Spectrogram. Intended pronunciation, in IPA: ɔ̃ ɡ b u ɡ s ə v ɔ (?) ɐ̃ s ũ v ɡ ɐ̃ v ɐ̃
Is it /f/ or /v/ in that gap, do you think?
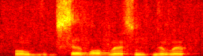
v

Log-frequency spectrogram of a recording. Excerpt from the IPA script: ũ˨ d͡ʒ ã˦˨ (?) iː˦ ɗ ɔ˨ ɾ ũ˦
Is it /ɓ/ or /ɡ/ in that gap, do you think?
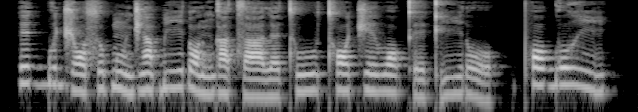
ɓ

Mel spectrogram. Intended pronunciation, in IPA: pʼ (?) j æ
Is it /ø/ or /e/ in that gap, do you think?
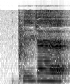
e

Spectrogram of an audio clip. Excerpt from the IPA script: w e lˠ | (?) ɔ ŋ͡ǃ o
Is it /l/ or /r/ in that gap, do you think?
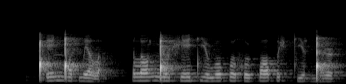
l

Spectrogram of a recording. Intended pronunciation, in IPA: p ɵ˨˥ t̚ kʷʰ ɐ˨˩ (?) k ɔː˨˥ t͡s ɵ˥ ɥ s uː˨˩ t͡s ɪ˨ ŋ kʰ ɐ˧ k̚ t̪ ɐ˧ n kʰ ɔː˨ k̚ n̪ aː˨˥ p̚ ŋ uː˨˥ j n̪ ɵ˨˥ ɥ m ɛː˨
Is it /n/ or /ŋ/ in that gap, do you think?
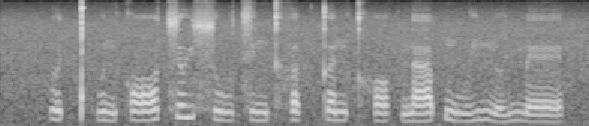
n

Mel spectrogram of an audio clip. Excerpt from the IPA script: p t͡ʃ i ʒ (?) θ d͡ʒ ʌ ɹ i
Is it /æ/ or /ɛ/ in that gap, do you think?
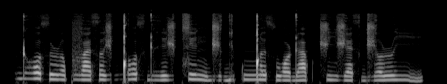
æ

